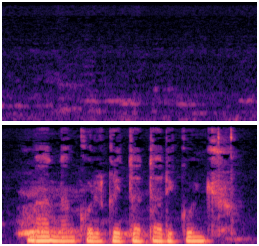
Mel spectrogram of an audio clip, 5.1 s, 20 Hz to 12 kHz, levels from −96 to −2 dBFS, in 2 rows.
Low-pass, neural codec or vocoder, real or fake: 10.8 kHz; vocoder, 24 kHz, 100 mel bands, Vocos; fake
